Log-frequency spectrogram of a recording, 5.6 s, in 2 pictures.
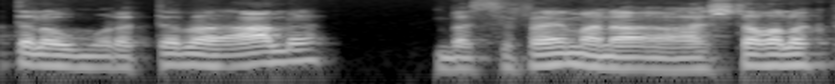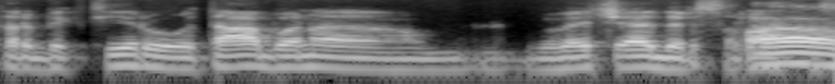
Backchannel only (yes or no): no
